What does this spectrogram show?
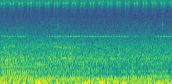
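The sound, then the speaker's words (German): Crickets chirp steadily outdoors, a continuous pulsing high-pitched trill with a soft background hum and no voices. “Mit den Grillen.”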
